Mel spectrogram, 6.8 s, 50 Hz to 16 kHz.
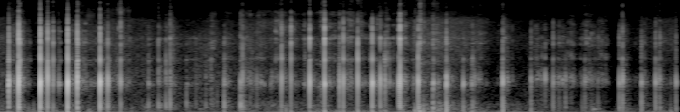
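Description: A small, hollow, round silver metal tin is held in both hands while fingertips rub and twist it and scratch its lid and sides. A dense run of sharp, crisp scratching clicks carries a metallic tone near 1 kHz and a bright edge. Each click dies away almost instantly, and the run grows softer and sparser toward the end.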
